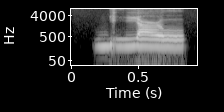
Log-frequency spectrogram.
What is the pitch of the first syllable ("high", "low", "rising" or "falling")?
low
